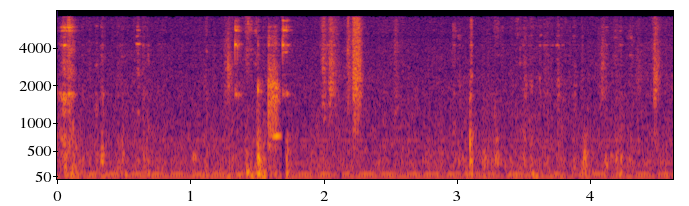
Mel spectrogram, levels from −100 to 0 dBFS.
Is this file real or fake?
real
